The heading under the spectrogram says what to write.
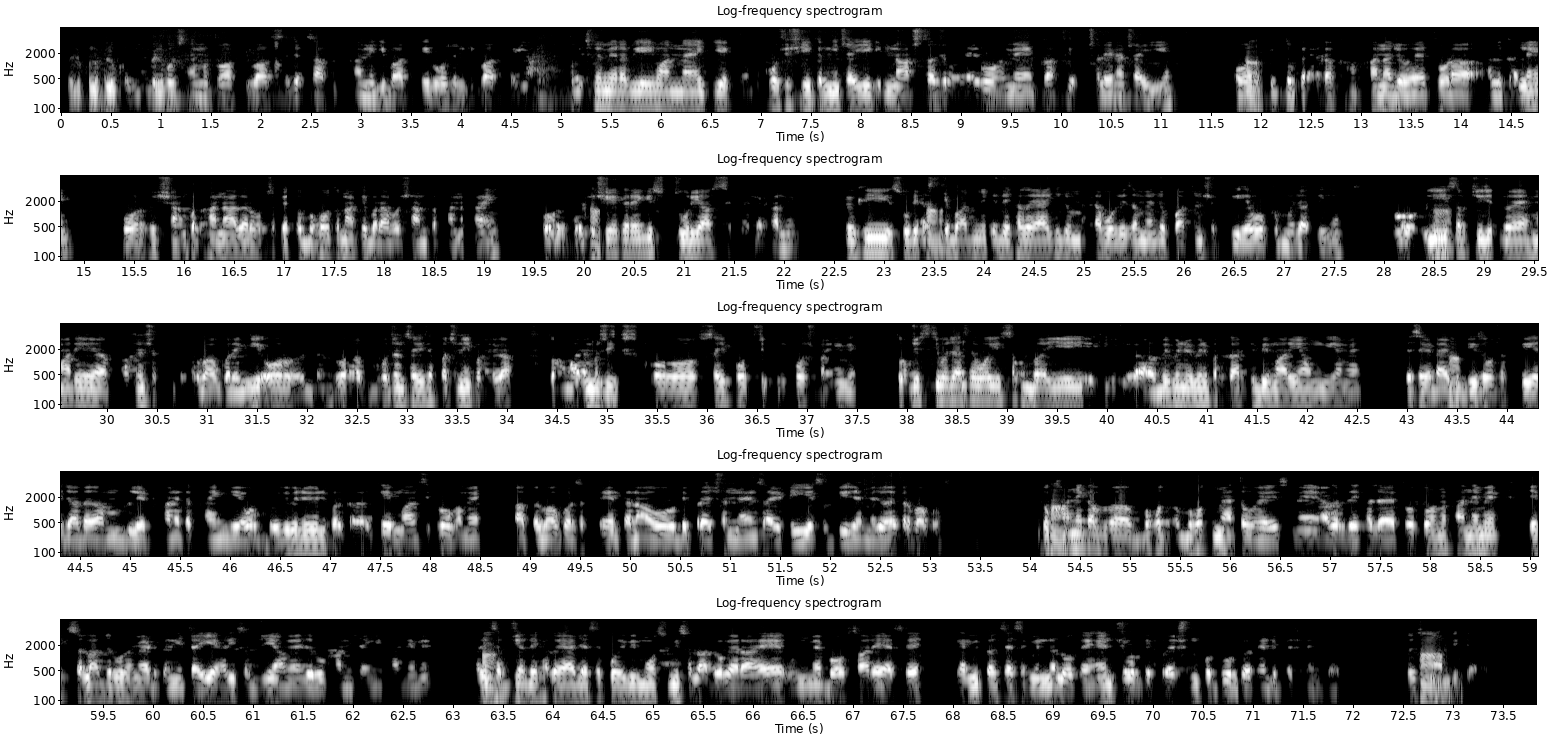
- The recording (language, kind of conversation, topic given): Hindi, unstructured, आप अपने मानसिक स्वास्थ्य को बेहतर रखने के लिए कौन-कौन सी गतिविधियाँ करते हैं?
- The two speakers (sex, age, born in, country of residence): male, 25-29, India, India; male, 35-39, India, India
- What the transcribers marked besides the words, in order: static; distorted speech; other noise; in English: "मेटाबॉलिज़्म"; in English: "डायबिटीज़"; in English: "लेट"; unintelligible speech; in English: "ऐड"; in English: "केमिकल्स"; in English: "मिनरल"; in English: "डिप्रेशन"; in English: "डिप्रेशन"; unintelligible speech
